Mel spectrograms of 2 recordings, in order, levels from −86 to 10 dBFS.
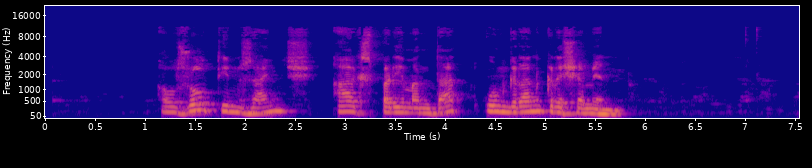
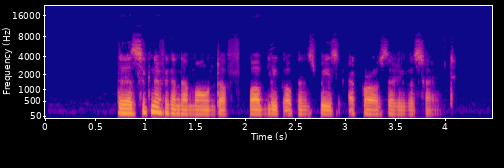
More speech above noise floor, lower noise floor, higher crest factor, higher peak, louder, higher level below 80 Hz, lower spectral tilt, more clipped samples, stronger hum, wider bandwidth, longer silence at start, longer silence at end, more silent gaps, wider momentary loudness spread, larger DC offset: about the same, 51 dB vs 51 dB; first, -82 dBFS vs -70 dBFS; about the same, 18 dB vs 18 dB; second, -14 dBFS vs -2 dBFS; second, -32 LUFS vs -20 LUFS; second, -62 dBFS vs -54 dBFS; second, -6 dB/octave vs -8 dB/octave; neither; neither; first, 11.5 kHz vs 7.8 kHz; first, 1.15 s vs 0.7 s; first, 1.75 s vs 0.6 s; neither; about the same, 10 LU vs 11 LU; neither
